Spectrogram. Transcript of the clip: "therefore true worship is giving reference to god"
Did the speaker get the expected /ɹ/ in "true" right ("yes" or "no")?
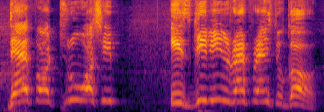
yes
